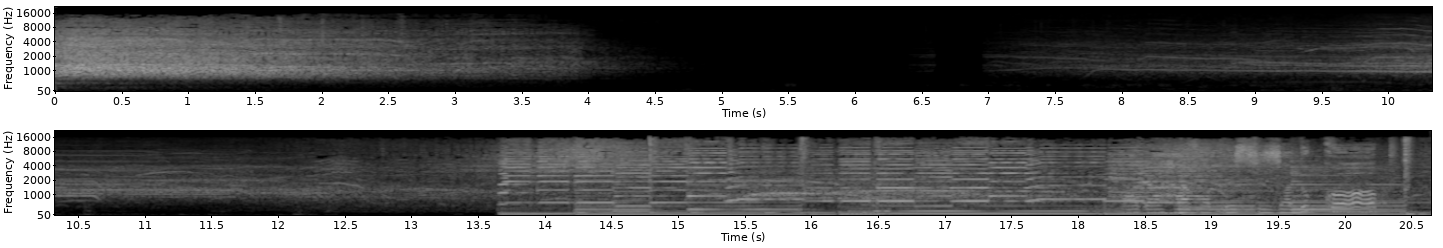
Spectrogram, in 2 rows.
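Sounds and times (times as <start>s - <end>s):
crowd cheering and whooping: 0.0s - 4.0s, 7.3s - 14.0s, 15.0s - 19.1s
large crowd shouting and cheering: 0.0s - 4.1s, 7.2s - 19.6s.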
